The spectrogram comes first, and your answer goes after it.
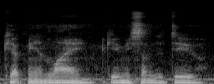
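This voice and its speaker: A man reading a first-person story aloud in a measured, brooding, dramatic way, as narration for a video game playthrough. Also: sits low, level tone, noisy background. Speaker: let's play gamer reading game text aloud.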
